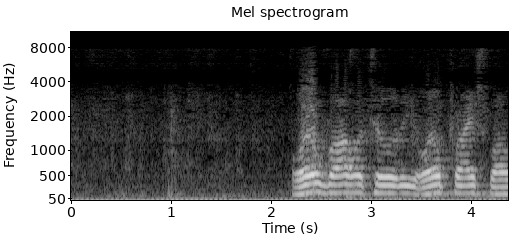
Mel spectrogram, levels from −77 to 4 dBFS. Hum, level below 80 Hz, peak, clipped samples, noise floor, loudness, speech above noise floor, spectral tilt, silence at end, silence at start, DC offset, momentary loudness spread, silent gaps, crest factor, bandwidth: none; -36 dBFS; -4 dBFS; under 0.1%; -39 dBFS; -16 LUFS; 25 dB; -8.5 dB/octave; 0 s; 0.05 s; 2%; 5 LU; none; 14 dB; 8.2 kHz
